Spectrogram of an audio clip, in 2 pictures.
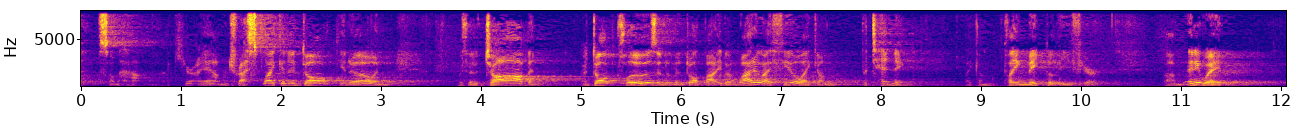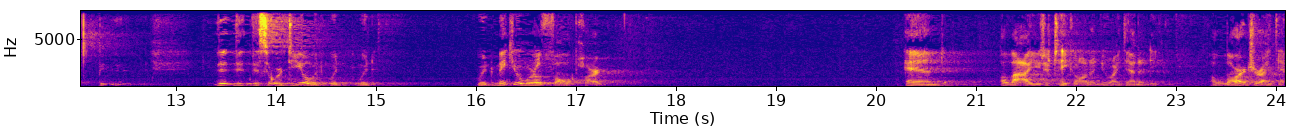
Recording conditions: live audience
